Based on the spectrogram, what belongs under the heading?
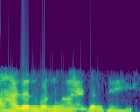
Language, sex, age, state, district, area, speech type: Assamese, female, 18-30, Assam, Charaideo, rural, conversation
